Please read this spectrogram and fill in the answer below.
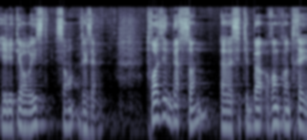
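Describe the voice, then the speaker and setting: A man with an Arabic accent speaks at a fairly slow pace. Vocal fry runs through his voice. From Syria. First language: Arabic (speaking French). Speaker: journalist and author. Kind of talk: parliamentary committee testimony. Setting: parliamentary hearing room. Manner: halting, many hesitations.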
